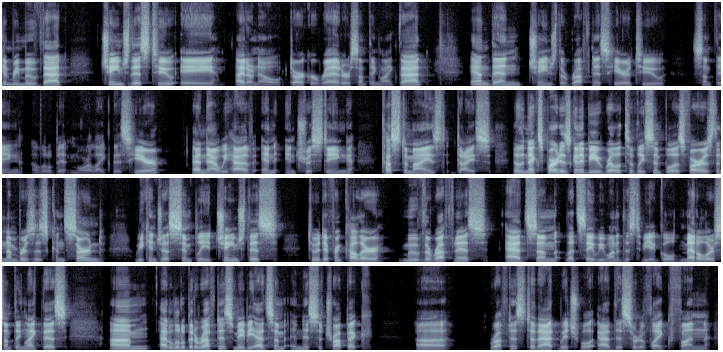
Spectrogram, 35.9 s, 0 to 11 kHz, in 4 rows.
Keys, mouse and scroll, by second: 0.0 scroll up 2, 1.1 click, 5.1 middle click, 5.6-6.1 scroll up 3, 6.1 middle click, 7.0 click, 8.0-10.1 drag, 10.4 alt+a, 10.6 middle click, 11.0 scroll up 1, 11.3 middle click, 12.3 middle click, 12.7 scroll down 2, 13.0-13.5 middle drag, 13.7 scroll up 1, 14.4 middle click, 15.1 click, 15.4 middle click, 15.9-16.6 scroll down 3, 16.6 middle click, 17.2 click, 17.7 middle click, 18.1-18.6 scroll up 1, 18.6 drag, 18.6 scroll up 1, 19.2 click, 19.8 click, 22.5 click, 23.7 click, 24.6 middle drag, 25.0 scroll up 1, 25.5 shift+middle drag, 25.8 middle click, 26.3 middle click, 26.3 scroll up 1, 26.6 shift+middle click, 28.7 shift+click, 29.6 click, 34.0 middle drag, 35.0-35.3 middle drag.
